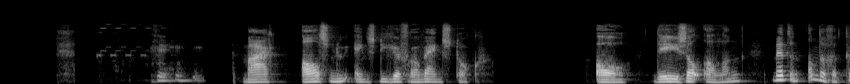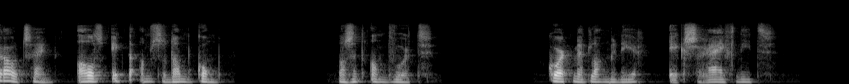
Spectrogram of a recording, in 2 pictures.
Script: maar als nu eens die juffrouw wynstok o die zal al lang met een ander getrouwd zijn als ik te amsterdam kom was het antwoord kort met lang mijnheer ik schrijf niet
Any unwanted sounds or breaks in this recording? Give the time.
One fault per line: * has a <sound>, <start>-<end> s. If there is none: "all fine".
* has a laugh, 1.0-2.1 s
